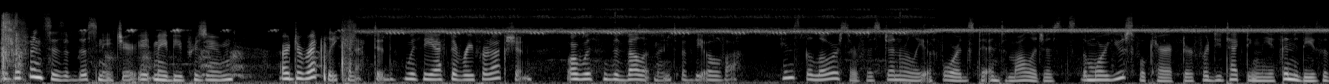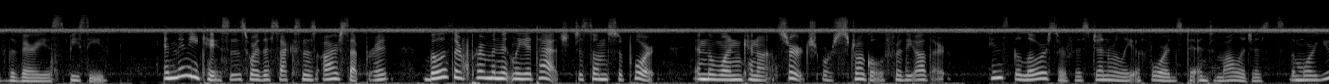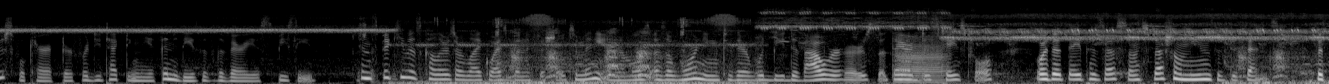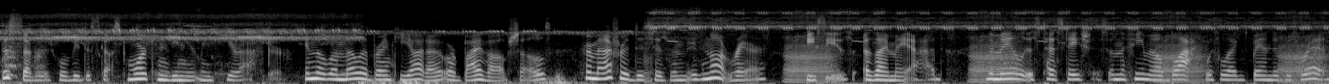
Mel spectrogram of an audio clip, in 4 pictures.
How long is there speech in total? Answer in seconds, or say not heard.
53 s.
